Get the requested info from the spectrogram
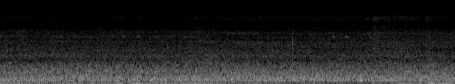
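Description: Steady wind noise on the microphone over the low hiss of surf.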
